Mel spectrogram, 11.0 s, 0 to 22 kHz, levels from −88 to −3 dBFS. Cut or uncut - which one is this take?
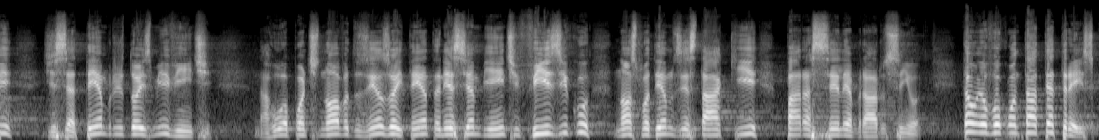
uncut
